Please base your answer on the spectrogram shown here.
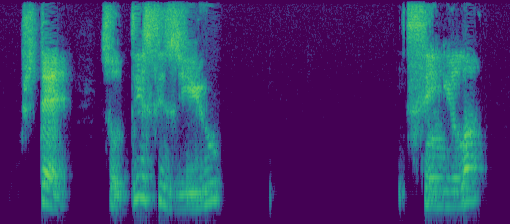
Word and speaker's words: usted: And then we have usted. Now remember, you in Spanish is pronounced as u, usted.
